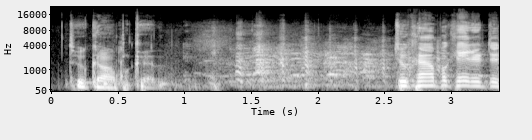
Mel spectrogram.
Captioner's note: audience laughing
